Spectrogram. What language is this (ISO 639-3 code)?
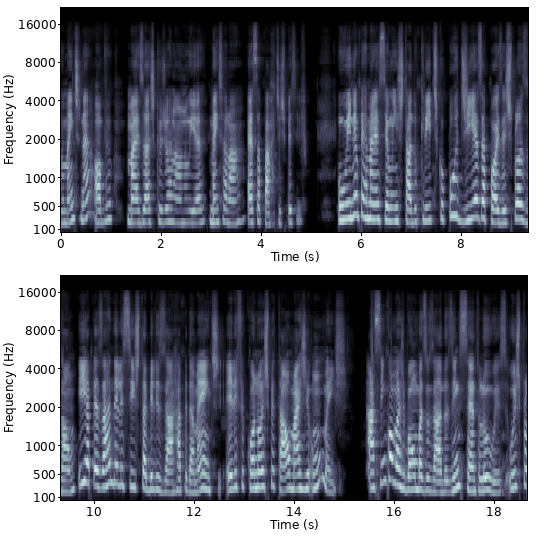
por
